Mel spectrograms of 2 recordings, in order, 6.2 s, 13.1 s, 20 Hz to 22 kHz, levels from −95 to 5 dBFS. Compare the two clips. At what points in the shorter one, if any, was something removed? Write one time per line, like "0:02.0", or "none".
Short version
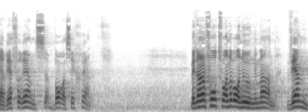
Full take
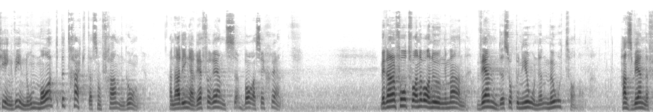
none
